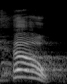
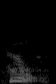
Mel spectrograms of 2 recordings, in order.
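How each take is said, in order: First: It is said in a desperate, urgent way. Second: It is said calmly and plainly.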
